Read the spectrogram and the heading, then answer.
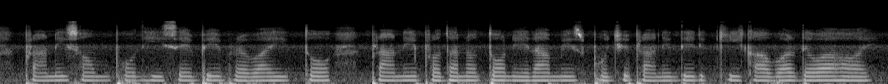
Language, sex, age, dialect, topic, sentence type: Bengali, female, 18-24, Jharkhandi, agriculture, question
